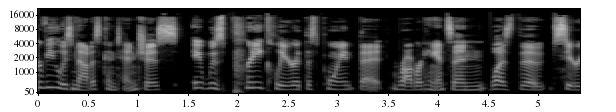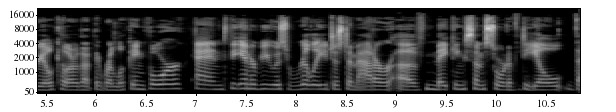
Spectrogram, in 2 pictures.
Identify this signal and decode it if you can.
Speech in English. There is no code.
